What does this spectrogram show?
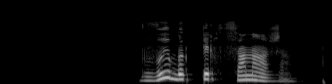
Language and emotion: Russian, positive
